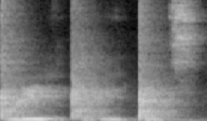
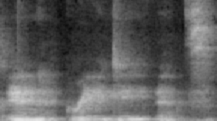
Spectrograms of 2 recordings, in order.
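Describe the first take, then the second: First: Slow, syllable-split ingredients; clapping syllables. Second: Slow, syllable by syllable; ingredients, each syllable slow and separate; clapped out syllables. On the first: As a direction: sound out In-gre-di-ents slowly. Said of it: "how many claps do I get". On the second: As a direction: break ingredients into claps. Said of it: "we're gonna clap that out". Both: Shown as a demonstration.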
